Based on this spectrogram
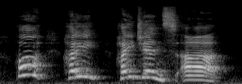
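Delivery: anxious, nervous voice, very high and very loud. Voicing a character greeting the group as they walk in, nervous voice. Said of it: "he's very clearly like nervous".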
